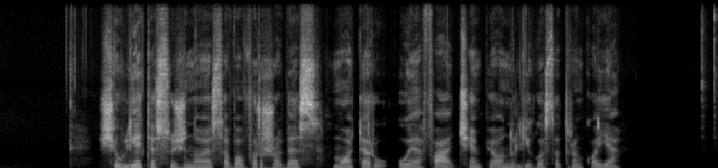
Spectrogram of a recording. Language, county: Lithuanian, Alytus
